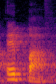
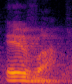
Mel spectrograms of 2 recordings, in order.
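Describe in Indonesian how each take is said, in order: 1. Konsonan tengahnya adalah bunyi p yang keras. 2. Konsonan tengahnya adalah bunyi lembut mirip v. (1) "Bukan pula pa" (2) "waw di sana dibacanya semi-semi V. Antara waw dan fa"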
